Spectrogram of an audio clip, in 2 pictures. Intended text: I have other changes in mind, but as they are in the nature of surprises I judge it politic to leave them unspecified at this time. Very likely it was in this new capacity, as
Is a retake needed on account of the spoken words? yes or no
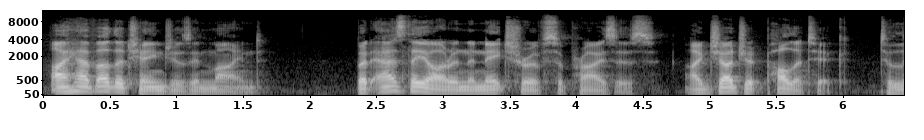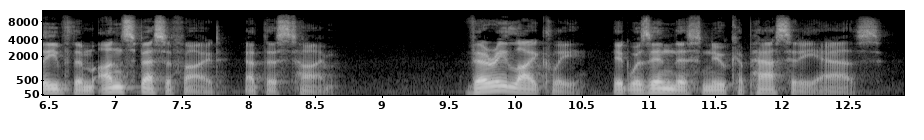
no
